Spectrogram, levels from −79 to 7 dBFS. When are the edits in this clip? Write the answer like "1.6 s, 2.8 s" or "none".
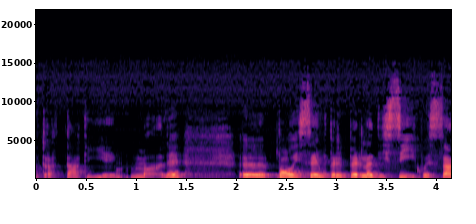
none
